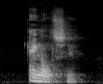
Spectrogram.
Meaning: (adjective) inflection of Engels: 1. masculine/feminine singular attributive 2. definite neuter singular attributive 3. plural attributive; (noun) Englishwoman
- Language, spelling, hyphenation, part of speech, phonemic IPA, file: Dutch, Engelse, En‧gel‧se, adjective / noun, /ˈɛŋəlsə/, Nl-Engelse.ogg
